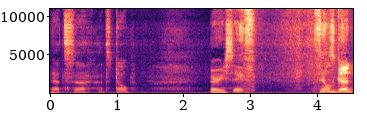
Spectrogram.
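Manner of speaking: winded, breathless voice. Reviewing a kit while it's too hot, sounding winded. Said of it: "Sorry if I sound winded".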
